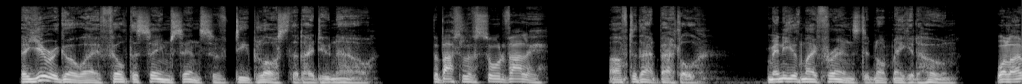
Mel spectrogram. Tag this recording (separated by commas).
inside a small room, Speech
